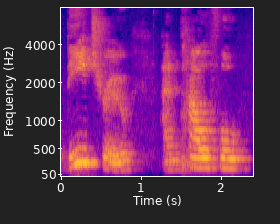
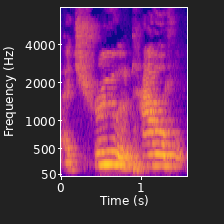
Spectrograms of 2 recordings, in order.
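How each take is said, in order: First: THE drawn out as "thee"; stress on THE. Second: Said in the usual way. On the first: Real, not acted. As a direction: lean slowly on "the", said "thee". Corrects "a" to "the.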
